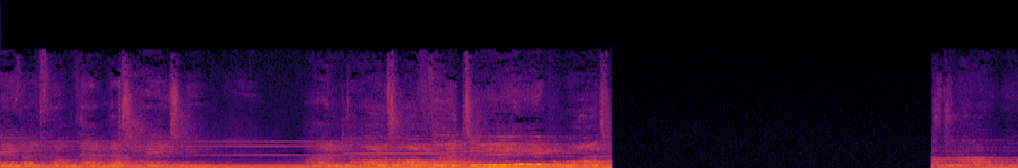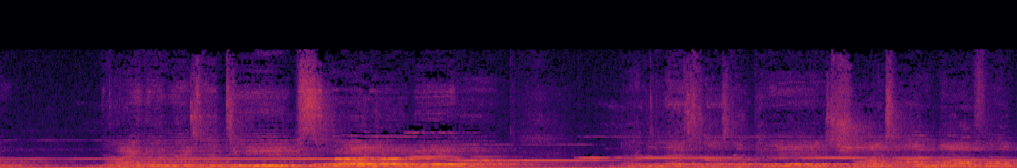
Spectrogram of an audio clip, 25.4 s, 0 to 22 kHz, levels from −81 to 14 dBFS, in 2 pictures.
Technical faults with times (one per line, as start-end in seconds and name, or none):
7.64-11.63 audio dropout to a faint residue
